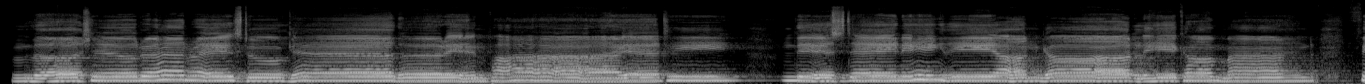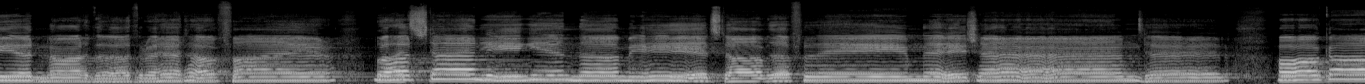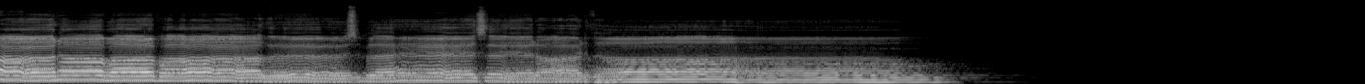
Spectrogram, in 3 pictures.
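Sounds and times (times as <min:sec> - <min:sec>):
liturgical chant in Tone I: 0:00.1 - 0:37.3.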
